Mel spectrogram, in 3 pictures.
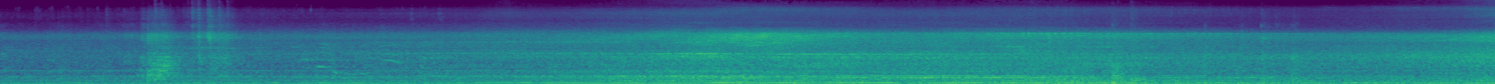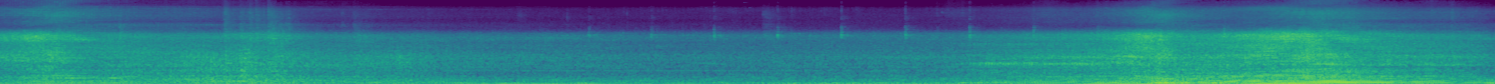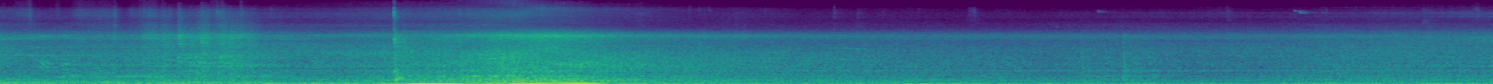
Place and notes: Small street, Traffic sound, Vendors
